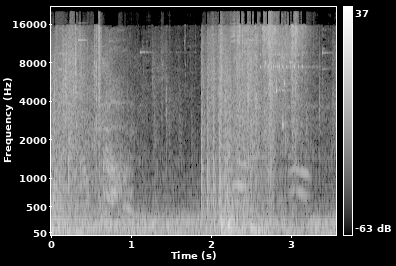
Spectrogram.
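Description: Rapid bursts of turret gunfire in a video game, sustained crackling volleys with sharp shots layered over game sounds, with voices talking over the shooting.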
